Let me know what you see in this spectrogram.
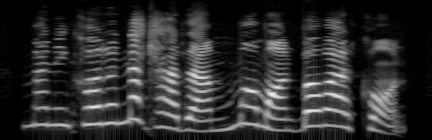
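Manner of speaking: loud, high, shouted protest. A child, doubted by his parents, cries out to his mother: shouting. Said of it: "فریاد زد".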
